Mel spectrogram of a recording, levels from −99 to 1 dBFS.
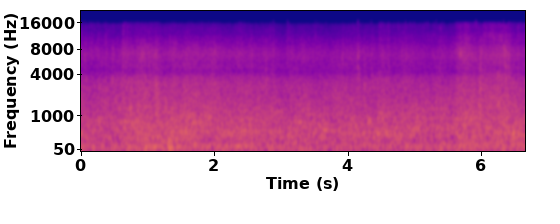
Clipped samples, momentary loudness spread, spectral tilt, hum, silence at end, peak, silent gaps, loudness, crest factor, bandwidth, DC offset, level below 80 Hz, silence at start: under 0.1%; 3 LU; -3.5 dB/octave; none; 0 s; -20 dBFS; none; -39 LUFS; 18 dB; 16 kHz; under 0.1%; -52 dBFS; 0 s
